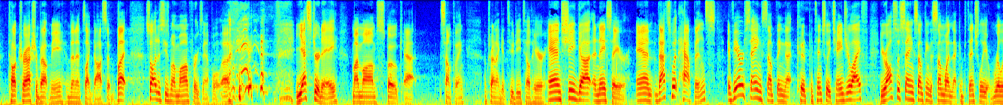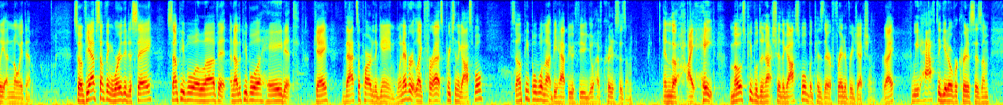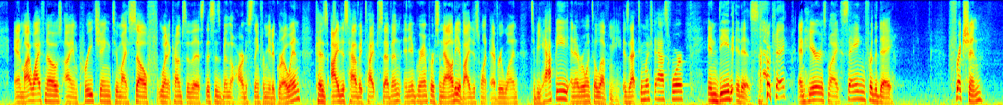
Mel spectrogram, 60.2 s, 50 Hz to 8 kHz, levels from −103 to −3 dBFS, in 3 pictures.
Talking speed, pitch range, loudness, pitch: 195 wpm, 105-145 Hz, -19 LUFS, 120 Hz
